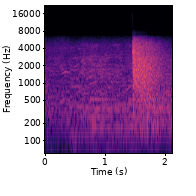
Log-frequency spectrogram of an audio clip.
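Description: A single sharp rifle shot from a shooting-gallery rifle about one and a half seconds in, dying away over half a second, over quiet background music.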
